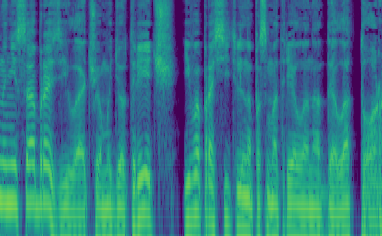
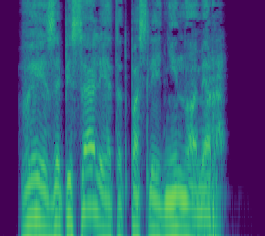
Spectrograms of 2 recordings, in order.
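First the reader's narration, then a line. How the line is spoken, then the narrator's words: Quiet question. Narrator (Russian): Делла Торре негромко спросил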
